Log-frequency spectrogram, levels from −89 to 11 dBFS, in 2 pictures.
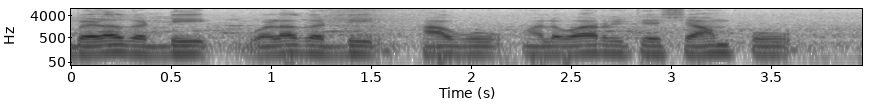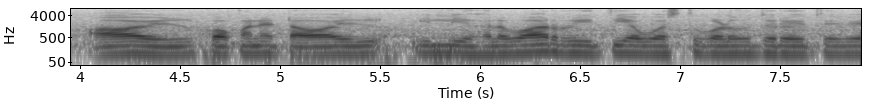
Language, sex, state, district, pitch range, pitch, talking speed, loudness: Kannada, male, Karnataka, Bidar, 110-120 Hz, 115 Hz, 105 wpm, -18 LUFS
